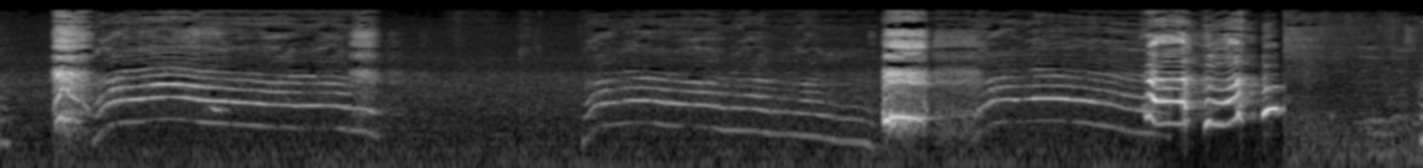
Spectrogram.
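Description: Domestic cat yowling: three long, drawn-out calls, each rising briefly and then sliding slowly down in pitch, followed near the end by a quicker wavering run of cries. Two short harsh bursts of noise stand out, one at the start of the first call and a louder one about two-thirds of the way in.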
